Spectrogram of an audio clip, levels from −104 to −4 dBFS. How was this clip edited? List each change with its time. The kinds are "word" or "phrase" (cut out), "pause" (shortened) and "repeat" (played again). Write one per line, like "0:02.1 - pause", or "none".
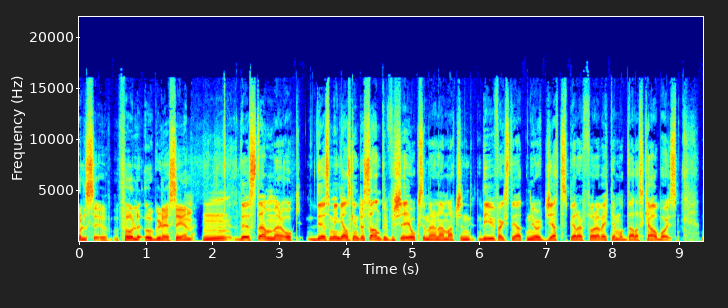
none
